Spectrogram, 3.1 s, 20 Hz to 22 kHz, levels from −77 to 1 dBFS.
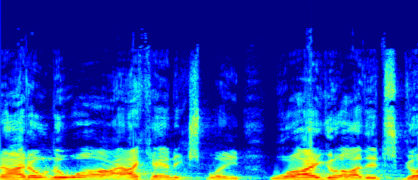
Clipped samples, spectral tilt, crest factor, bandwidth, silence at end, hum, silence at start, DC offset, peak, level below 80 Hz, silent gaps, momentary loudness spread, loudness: under 0.1%; -4.5 dB/octave; 14 dB; 16.5 kHz; 0 s; none; 0 s; under 0.1%; 0 dBFS; -62 dBFS; none; 11 LU; -14 LUFS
